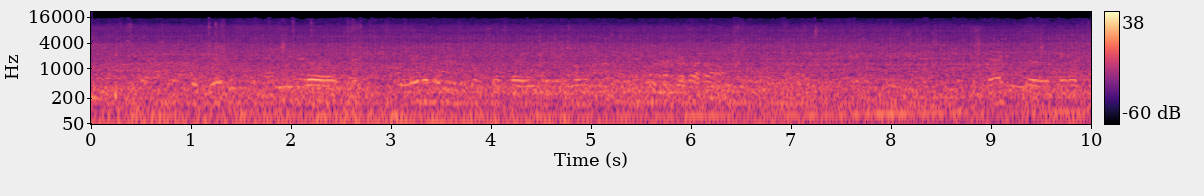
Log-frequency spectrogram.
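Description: Indistinct conversation among a small group of people over the steady low hum of an idling vehicle engine.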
